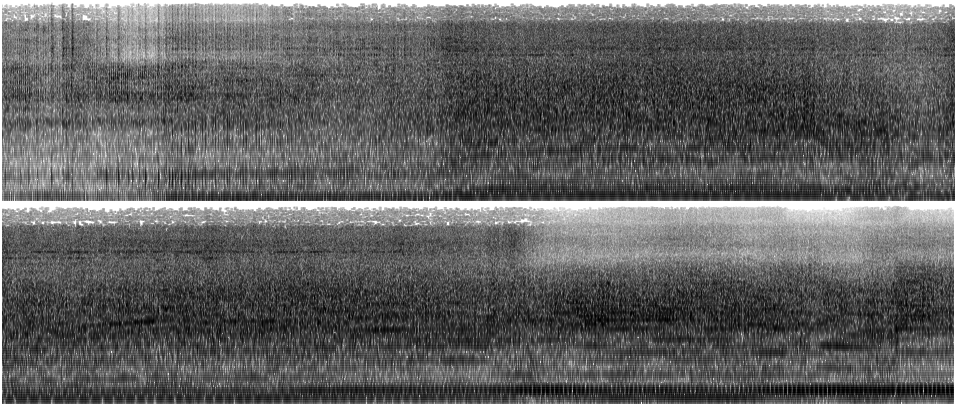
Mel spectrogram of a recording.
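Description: Paramotor trike engine and propeller, idling low for about five seconds and then throttled up to a steady high-power run. The power dips briefly about eleven seconds in, then climbs back and holds steady at takeoff power as the trike rolls and lifts off.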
